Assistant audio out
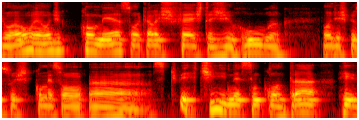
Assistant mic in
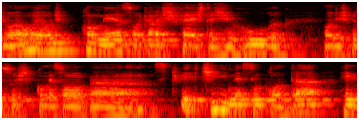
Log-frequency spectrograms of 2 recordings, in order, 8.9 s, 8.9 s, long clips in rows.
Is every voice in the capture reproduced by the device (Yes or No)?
Yes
